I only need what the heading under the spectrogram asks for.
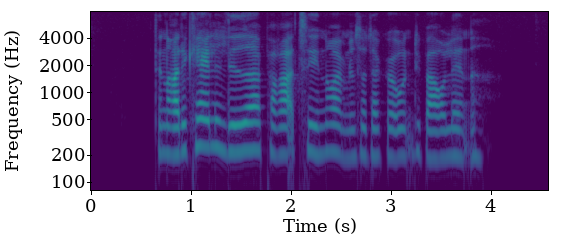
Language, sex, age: Danish, female, 37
